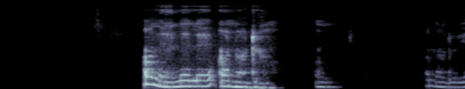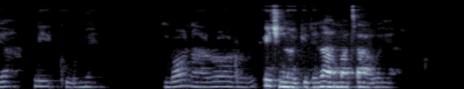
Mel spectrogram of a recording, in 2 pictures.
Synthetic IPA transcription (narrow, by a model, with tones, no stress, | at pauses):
ɔ˦ne˨le˦le˦˨˦ | nɔ˨dʊ˨ja˦ | ni˦kʰo˨˦me˦ | m̩˨bɔ˦na˨a˨ɾɔ˦ɾʊ˨i˦t͡ʃi˨nɔ˨ɡi˨de˨na˦˨ma˦ta˦a˨ɦʊ˦ja˦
